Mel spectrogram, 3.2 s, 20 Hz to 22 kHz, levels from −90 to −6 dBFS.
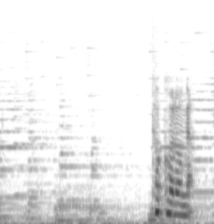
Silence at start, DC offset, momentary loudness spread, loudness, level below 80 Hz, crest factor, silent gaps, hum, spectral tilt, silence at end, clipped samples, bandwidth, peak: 0 s; under 0.1%; 24 LU; -35 LUFS; -62 dBFS; 18 dB; none; none; -7.5 dB/octave; 0 s; under 0.1%; 12.5 kHz; -22 dBFS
